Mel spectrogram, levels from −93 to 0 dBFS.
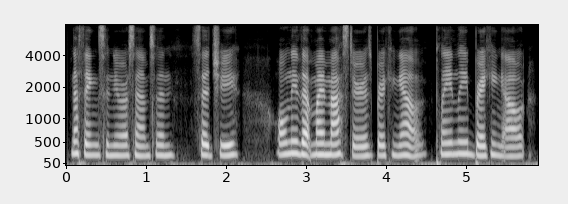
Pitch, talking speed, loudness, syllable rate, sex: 225 Hz, 150 wpm, -18 LUFS, 4.7 syllables/s, female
